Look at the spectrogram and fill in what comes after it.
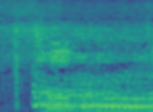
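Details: A wild Asian elephant in dense forest lets out a loud, sustained, resounding call that starts suddenly and holds steady, echoing through the woods, heard while handlers approach to lasso it.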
